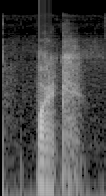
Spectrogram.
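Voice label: "park", Dutch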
